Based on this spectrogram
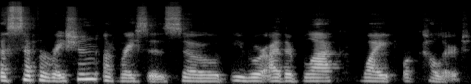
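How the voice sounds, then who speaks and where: A plain, everyday voice from a woman, on the low side of her range, its pitch varying in an ordinary way. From South Africa, Cape Town, then rural North Carolina. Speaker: nonprofit director and speaker. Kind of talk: interview conversation.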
